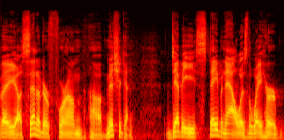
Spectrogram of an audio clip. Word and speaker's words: Stabenow: Debbie Stabenow is the way her name is pronounced, but when you look at her amendment,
